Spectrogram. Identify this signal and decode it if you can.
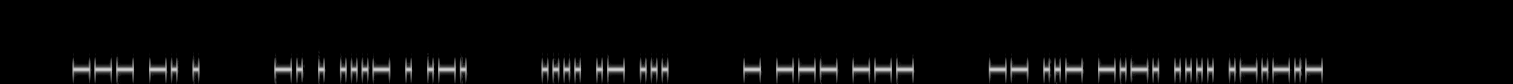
Morse code, heard as a keyed tone, about 22 wpm, 700 Hz. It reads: ONE NEVER HAS TOO MUCH.
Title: 2x Word-Spacing - Sentences from Top 300 Words - 22wpm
